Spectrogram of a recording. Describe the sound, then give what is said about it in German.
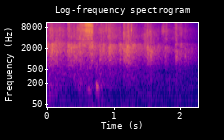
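Audience applause greeting participants at a live-streamed event: many hands clapping in a continuous, fairly dense patter that stays level and moderately loud throughout, with no voices on top. “wir würden euch gerne mal begrüßen, euch einen Applaus geben.”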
